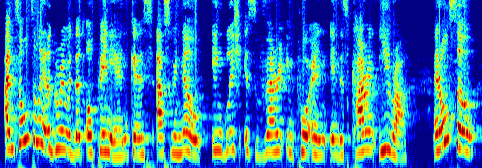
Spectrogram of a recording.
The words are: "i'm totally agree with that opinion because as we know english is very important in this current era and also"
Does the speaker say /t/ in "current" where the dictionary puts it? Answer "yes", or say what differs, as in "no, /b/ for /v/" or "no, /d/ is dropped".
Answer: yes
